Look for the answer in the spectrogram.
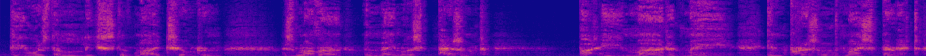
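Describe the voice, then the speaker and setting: Casting: imprisoned ancient Sith spirit, very low and measured, imperious, bitter, grandiose game performance. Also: male voice, exaggerated voice. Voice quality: deep, forceful. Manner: grandiose, slow, deliberate. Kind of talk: dramatic video game acting. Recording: echoing, with music underneath.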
